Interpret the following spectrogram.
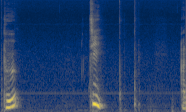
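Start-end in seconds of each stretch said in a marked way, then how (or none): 0.1-2.1 "Petit" split into pe-tit, loud and drawn out; syllable by syllable. Shown as a demonstration. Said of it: "syllabe par syllabe". ("Petit" découpé syllabe par syllabe, fort)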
